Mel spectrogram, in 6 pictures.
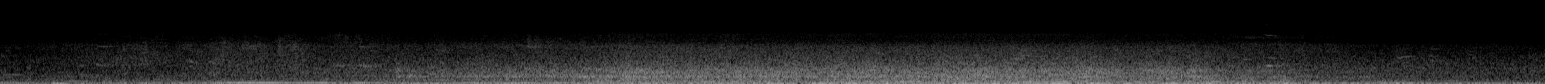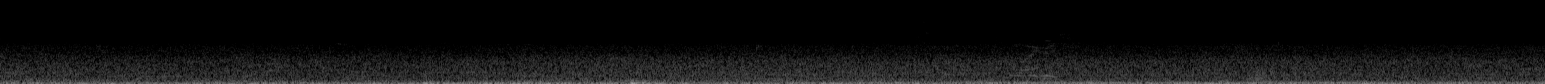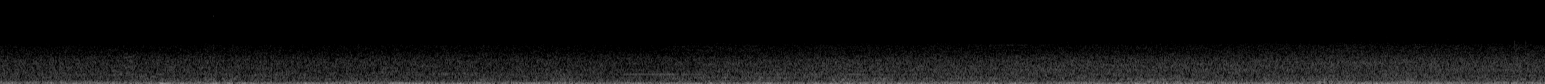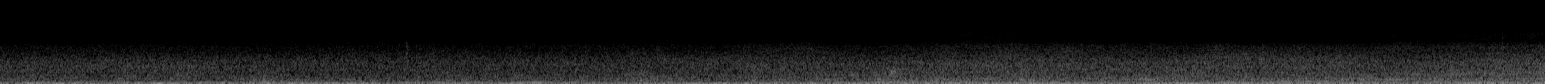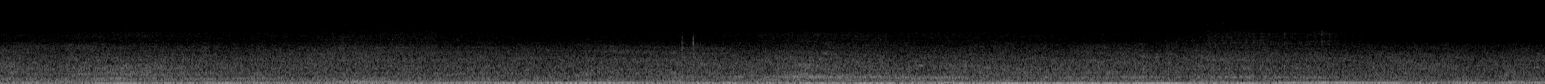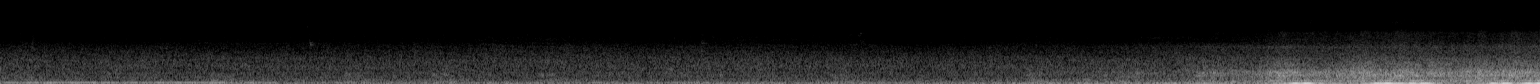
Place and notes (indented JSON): {
  "title": "大同區重慶里, Taipei City - Traffic Sound",
  "date": "2014-02-16 16:05:00",
  "description": "Holiday, Standing beneath the MRT tracks, Sunny mild weather, Traffic Sound, Aircraft flying through, MRT train sounds, Sound from highway\nBinaural recordings, ( Proposal to turn up the volume )\nZoom H4n+ Soundman OKM II",
  "latitude": "25.08",
  "longitude": "121.52",
  "timezone": "Asia/Taipei"
}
